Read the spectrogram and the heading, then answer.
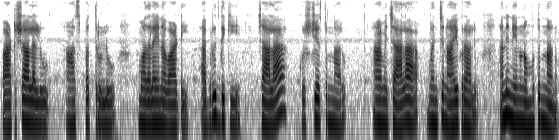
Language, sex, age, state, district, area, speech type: Telugu, female, 45-60, Andhra Pradesh, Krishna, urban, spontaneous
